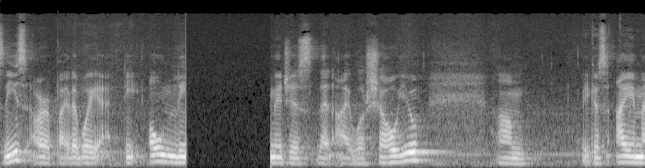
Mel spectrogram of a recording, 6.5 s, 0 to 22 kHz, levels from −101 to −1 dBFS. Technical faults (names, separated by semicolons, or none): audio dropout to a faint residue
